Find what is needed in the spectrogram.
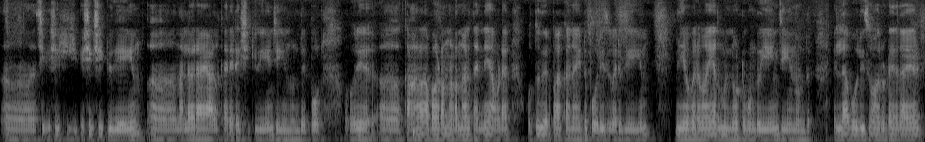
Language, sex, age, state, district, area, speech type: Malayalam, male, 18-30, Kerala, Kollam, rural, spontaneous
